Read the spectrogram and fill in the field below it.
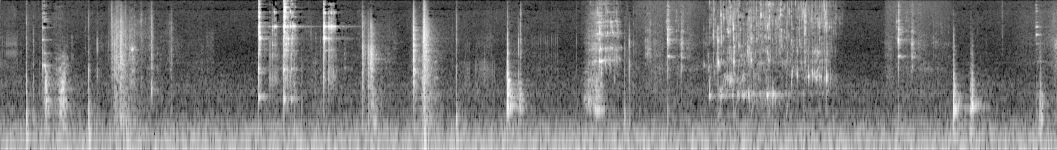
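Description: Glasses clink in several sharp taps, followed by a short burst of a drink being poured into a glass, all over a low steady hum with no one speaking.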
